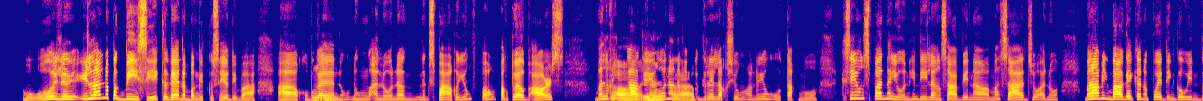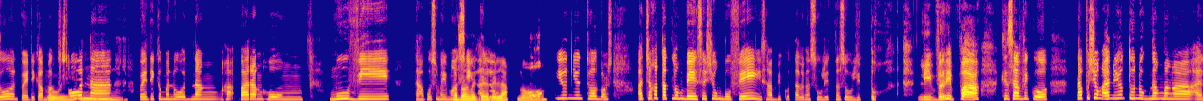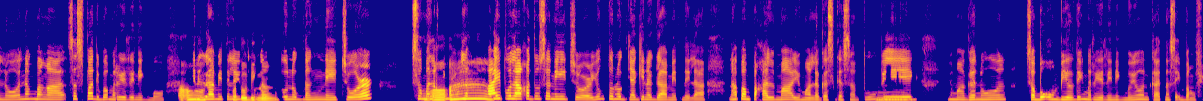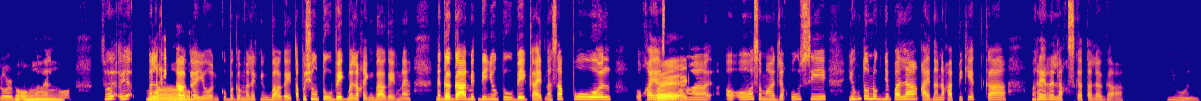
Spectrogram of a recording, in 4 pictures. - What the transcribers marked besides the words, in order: laughing while speaking: "'to, libre pa"; other background noise
- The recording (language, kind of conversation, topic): Filipino, podcast, Ano ang pinakamahalagang aral na natutunan mo mula sa kalikasan?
